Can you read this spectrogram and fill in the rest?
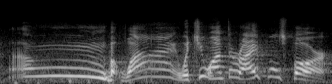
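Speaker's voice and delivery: put-on high, puzzled old-timer; old man. Old man asks hunters about rifles, high puzzled old-timer voice. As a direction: question them in a high old granddad voice.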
